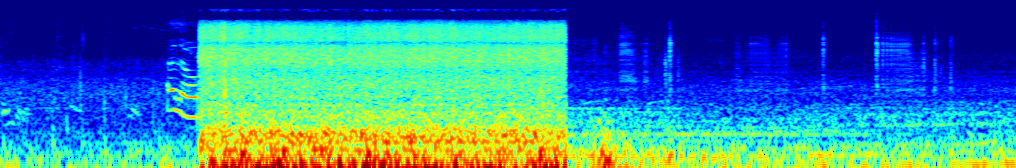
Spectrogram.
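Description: A loud, rushing roar starts abruptly about two seconds in and cuts off suddenly after about three and a half seconds. It gives way to steady, quieter road and engine rumble heard inside the VW Crafter van as it drives through a tunnel in traffic.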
